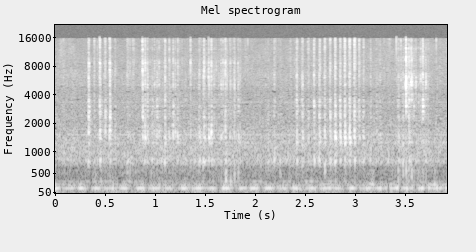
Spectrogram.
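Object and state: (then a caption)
Scratch-art paper sheet. A thin wooden stylus scratches away the black coating of a flat scratch-art card with a holographic color base in repeated short strokes, while the other hand steadies the sheet. Quiet, dry, bright scratching bursts crackle over a steady low hum.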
